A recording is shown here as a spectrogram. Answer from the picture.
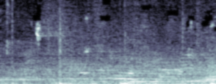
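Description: Basketball being dribbled on a hardwood court: a series of low bounce thumps heard faintly through the arena noise.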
